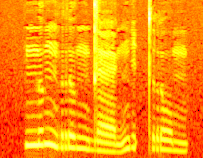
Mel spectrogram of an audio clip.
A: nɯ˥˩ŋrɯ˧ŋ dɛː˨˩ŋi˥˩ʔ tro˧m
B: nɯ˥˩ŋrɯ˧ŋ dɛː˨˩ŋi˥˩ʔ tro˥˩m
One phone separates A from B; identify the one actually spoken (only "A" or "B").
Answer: A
